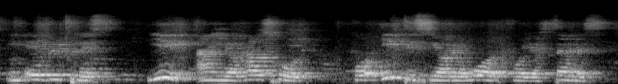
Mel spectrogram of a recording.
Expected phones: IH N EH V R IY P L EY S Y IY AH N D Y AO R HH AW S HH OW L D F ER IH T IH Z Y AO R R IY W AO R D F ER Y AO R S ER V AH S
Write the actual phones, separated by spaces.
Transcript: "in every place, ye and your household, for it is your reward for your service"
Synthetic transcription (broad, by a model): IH N EH V R IY P L EY S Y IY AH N Y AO HH AW S HH OW L D F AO IH T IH S Y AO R R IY W AO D F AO Y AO S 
